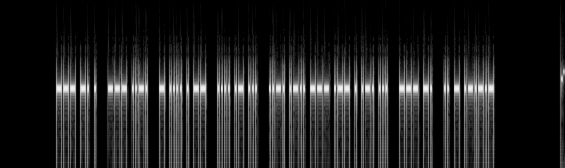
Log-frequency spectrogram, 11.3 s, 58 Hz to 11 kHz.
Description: Morse code, heard as a keyed tone, about 34 wpm, 700 Hz. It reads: ONE OF THEM HAS FLOWERS ON IT.
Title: Additional Easy Phrases 35wpm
